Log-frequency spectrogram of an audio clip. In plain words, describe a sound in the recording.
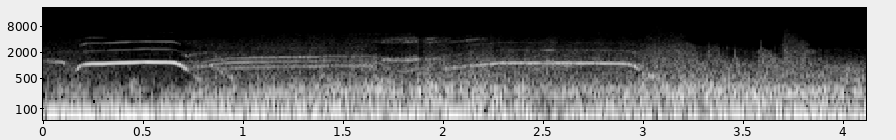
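A boat plunges into water with a loud splash.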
